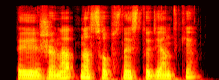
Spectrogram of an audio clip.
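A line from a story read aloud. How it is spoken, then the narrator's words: Calm statement. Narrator (Russian): Спокойно заявил он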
